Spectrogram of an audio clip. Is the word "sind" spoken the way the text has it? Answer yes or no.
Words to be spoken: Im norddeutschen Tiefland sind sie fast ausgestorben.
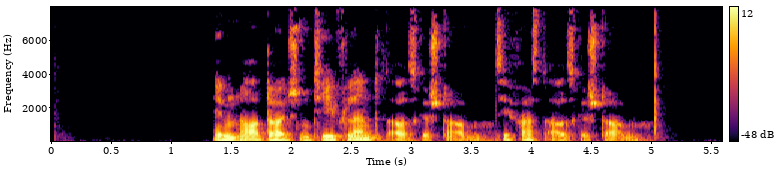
no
